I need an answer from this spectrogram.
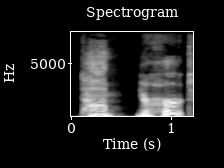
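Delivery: hushed whisper. Brandy, pointing to Dom's injured arm, speaks to him: whispering. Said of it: "whispered Brandy".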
